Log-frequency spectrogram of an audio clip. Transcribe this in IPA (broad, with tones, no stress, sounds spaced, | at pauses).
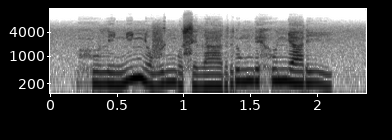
h u˨ l i˨ ɲ i˦ ɲ ɔ˨ v ɪ˦ ŋ o˨ s ɪ˨ l aː˨ r u˦ ŋ e˦ h u˦ ɲ aː˦ ɾ i˦˨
